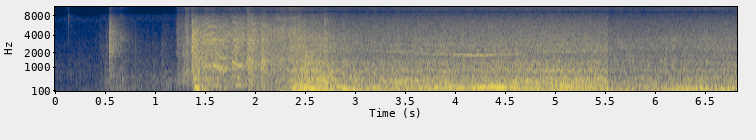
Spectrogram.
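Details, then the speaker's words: Pontiac GTO with a new DIY intake and the MAF sensor deleted from the tune: after a short crank the engine catches unevenly, stumbling and sputtering before settling. Owner suspected air or fuel starvation; opening the throttle body more smoothed it, suggesting air starvation, not fuel. "yeah I don't know if it's getting starved of air fuel but we're going to find out"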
